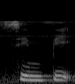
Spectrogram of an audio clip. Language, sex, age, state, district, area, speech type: Kannada, female, 30-45, Karnataka, Bidar, urban, spontaneous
